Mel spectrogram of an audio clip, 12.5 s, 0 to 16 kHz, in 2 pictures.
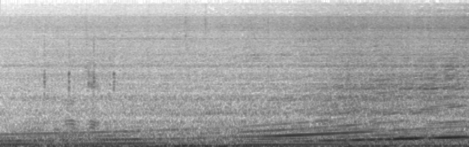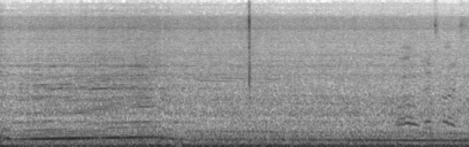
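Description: Ferrari F8 Spider accelerating hard from the driver's seat, its exhaust note climbing steadily in pitch, dropping at a gear change, then rising again under a loud, continuous rumble.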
